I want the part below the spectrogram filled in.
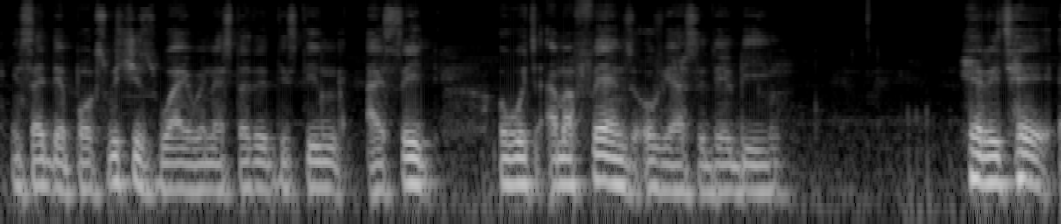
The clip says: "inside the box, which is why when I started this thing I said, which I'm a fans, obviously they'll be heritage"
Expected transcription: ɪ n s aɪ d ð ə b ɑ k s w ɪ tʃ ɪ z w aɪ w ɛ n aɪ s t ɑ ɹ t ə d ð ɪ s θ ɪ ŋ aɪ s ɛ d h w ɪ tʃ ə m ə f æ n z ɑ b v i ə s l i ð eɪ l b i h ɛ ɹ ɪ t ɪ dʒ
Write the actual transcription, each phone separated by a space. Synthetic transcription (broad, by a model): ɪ n s aɪ d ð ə b ɑ k s w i tʃ ɪ z w aɪ w ɛ n aɪ s t ɑ t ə d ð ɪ s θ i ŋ aɪ s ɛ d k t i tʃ ə m ə f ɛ n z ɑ v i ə s l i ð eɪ l b i h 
